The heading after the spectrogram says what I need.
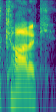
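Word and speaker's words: Kotick: expand thanks Bobby Bobby kotek what' he give you K do you mean look like medkits is that is that how you say it it's codic yeah Bobby CTIC B just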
